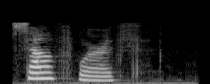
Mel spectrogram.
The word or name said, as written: Southworth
